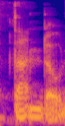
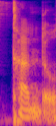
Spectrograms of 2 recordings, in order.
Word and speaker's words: Thando: I know people may pronounce it as Thando. No, it's Tando, silent H.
